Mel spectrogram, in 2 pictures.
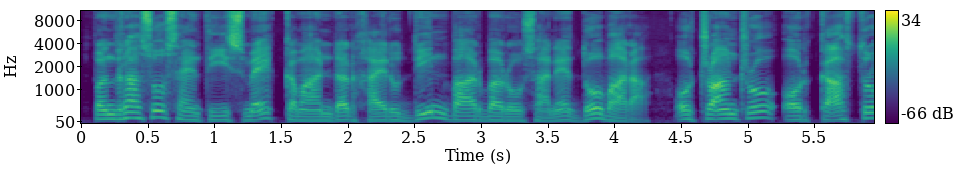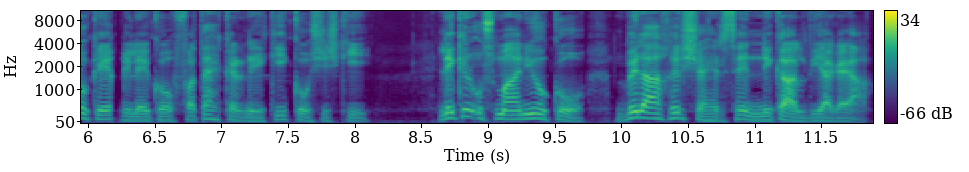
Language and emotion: Urdu, neutral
